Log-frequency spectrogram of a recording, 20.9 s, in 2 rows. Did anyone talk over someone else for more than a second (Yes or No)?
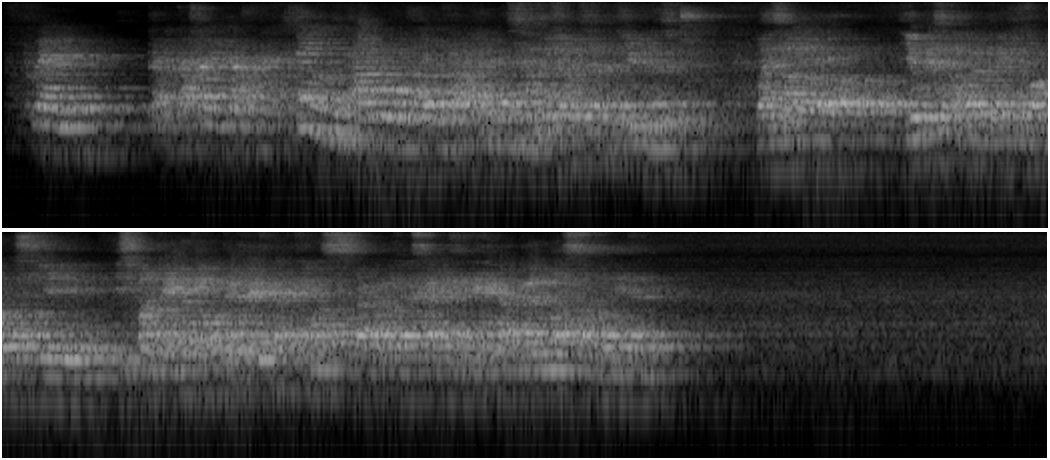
Yes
